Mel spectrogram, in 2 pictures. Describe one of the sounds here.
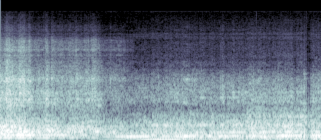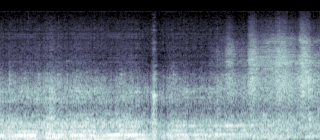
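An electric train rolls along tracks.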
